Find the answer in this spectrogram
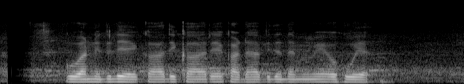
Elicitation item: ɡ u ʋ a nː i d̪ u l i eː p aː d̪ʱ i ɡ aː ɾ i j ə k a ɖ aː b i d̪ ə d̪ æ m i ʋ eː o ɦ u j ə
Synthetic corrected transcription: ɡ u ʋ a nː i d̪ u l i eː k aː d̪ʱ i k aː ɾ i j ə k a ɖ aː b i d̪ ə d̪ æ m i ʋ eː o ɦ u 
